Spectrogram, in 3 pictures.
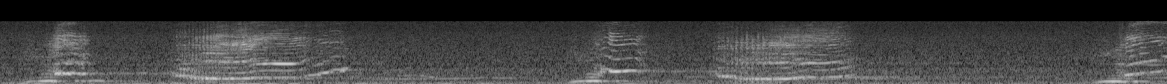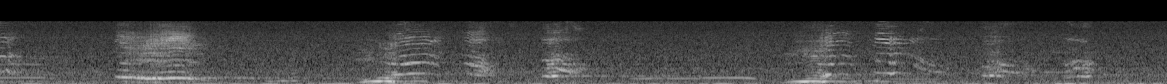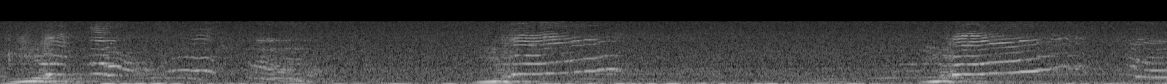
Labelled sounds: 0.5	0.9	humpback whale, 0.90 to 4.1 kHz
1.9	3.5	humpback whale, 0.83 to 6.3 kHz
6.0	6.5	humpback whale, 1.1 to 3.9 kHz
7.4	8.5	humpback whale, 0.90 to 4.4 kHz
11.2	11.9	humpback whale, 0.86 to 7.7 kHz
13.1	13.5	humpback whale, 1.4 to 3.2 kHz
15.5	17.4	humpback whale, 0.80 to 5.2 kHz
19.7	21.8	humpback whale, 0.80 to 6.0 kHz
22.3	22.7	humpback whale, 0.80 to 3.4 kHz
23.7	24.6	humpback whale, 0.80 to 5.7 kHz
25.1	26.3	humpback whale, 1.1 to 3.4 kHz
28.4	30.1	humpback whale, 0.90 to 4.4 kHz
32.8	35.0	humpback whale, 0.80 to 4.5 kHz

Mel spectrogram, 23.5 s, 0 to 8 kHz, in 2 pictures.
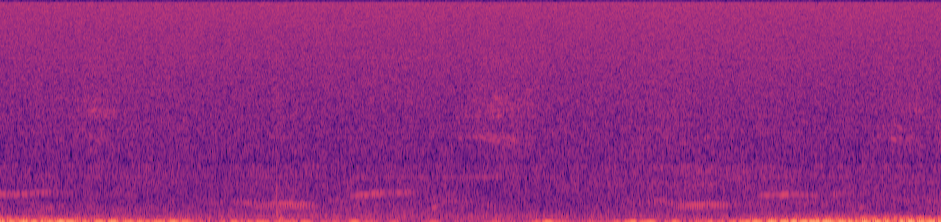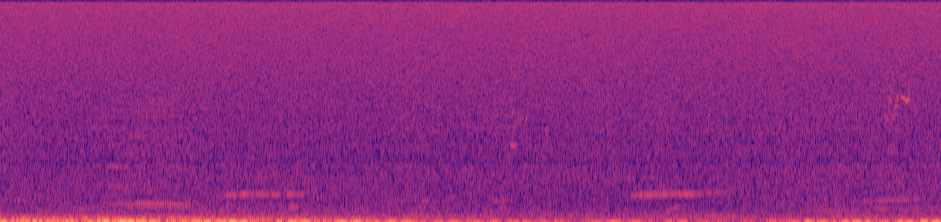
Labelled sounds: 6.0	6.3	humpback whale, 1.1 to 1.3 kHz

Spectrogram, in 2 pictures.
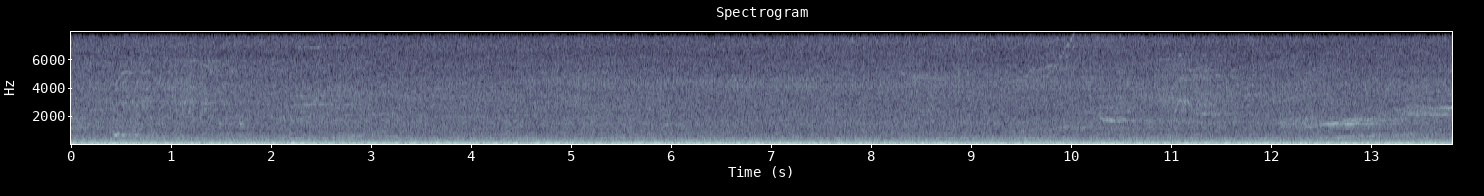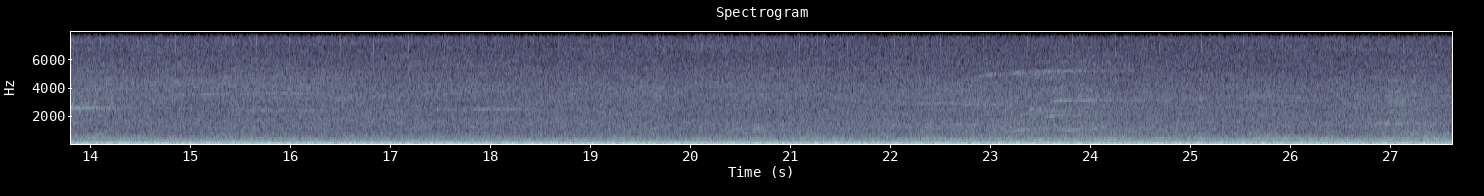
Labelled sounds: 12.2	14.2	killer whale, southern resident, 0.53 to 3.3 kHz
23.1	24.1	killer whale, southern resident, 0.74 to 5.9 kHz

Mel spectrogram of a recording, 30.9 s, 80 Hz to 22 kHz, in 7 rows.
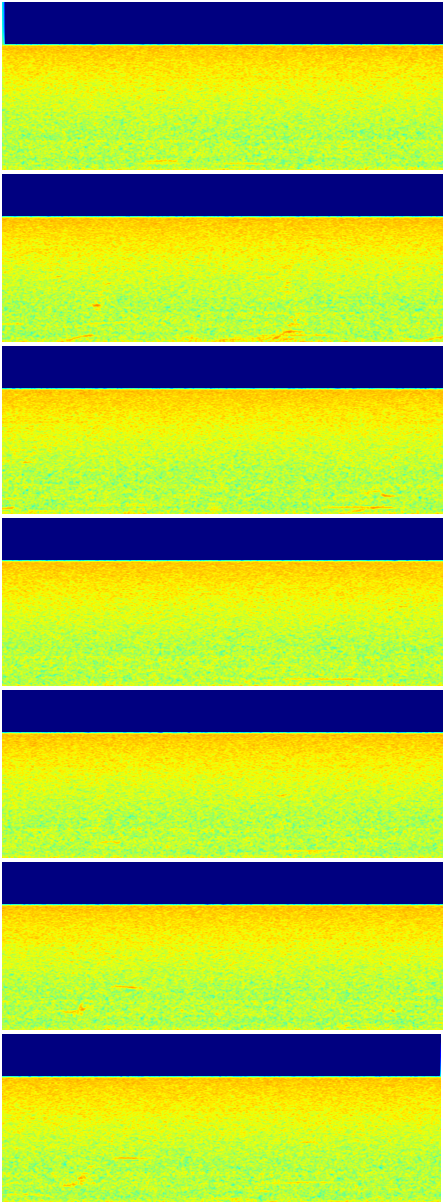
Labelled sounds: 23.1	23.5	humpback whale, 1.0 to 1.2 kHz
27.6	27.8	humpback whale, 1.1 to 1.2 kHz

